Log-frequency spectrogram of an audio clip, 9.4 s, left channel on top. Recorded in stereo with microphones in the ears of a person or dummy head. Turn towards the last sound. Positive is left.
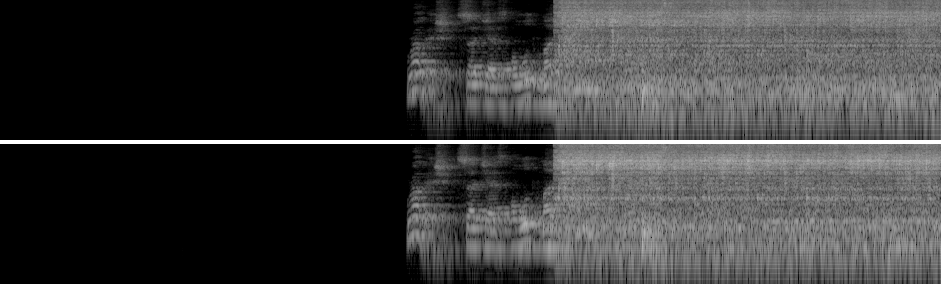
turn(degrees=-25)  # may be behind; listen again after turning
